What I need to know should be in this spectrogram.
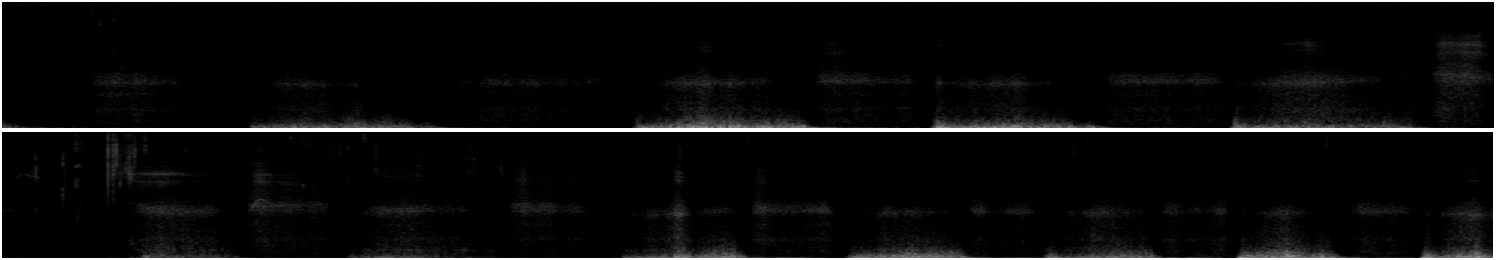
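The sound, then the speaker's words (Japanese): Soft, airy breaths exhaled right against the microphone, repeating in a slow steady rhythm over a dozen times, each a breathy whoosh with a low rumble, and no talking. “ほら、私の吐息感じて、リラックスしてください。”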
